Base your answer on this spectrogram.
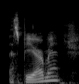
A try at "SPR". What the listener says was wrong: SPR. You automatically go to SBR. No, you said SBR.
